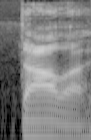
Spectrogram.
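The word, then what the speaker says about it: Daala: Dala, yes.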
